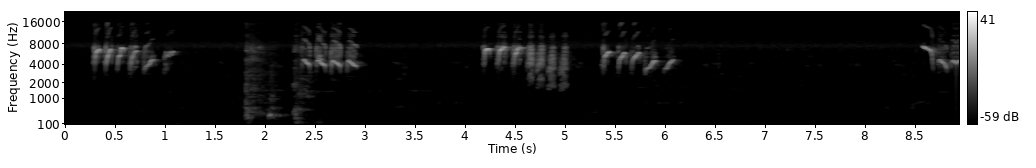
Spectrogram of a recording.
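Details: Cinereous tit (glatik batu), kept bird, singing varied wucit-wucit phrases for training: loud runs of quick high chirps sliding downward, one phrase preceded by a brief broad rustling knock.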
